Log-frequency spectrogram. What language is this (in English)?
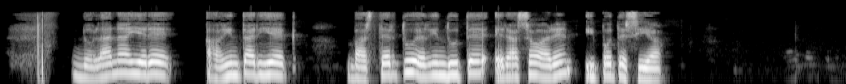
Basque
